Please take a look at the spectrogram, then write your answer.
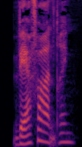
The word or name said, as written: vejrforandring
